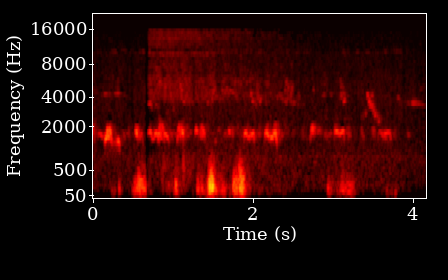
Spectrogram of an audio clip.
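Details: Several European bee-eaters giving short, throaty rolling calls about every third of a second, with dull low thuds mixed among them and a few faint high chirps.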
